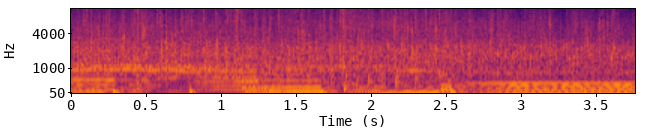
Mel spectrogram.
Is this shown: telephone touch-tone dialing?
no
